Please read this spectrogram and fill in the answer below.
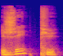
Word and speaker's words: j'ai pu: So, j'ai pu. J'ai pu. Now, this is one where you've really got to watch your pronunciation because j'ai pu and je pu mean two completely different things.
